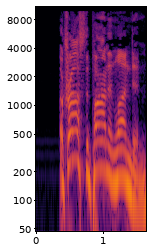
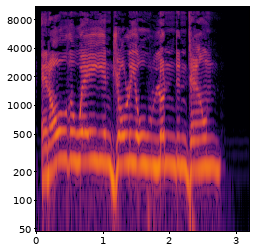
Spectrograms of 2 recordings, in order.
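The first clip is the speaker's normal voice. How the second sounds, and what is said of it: Terrible put-on London accent. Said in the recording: “It was a terrible London accent.”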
